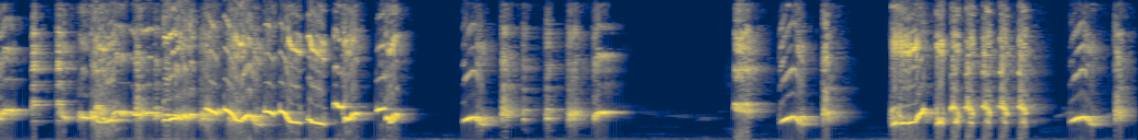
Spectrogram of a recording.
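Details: Orange-headed thrushes, three birds singing back and forth: a long, rapid stream of bright whistled and slurred notes, then a series of shorter broken phrases with brief gaps between them.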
